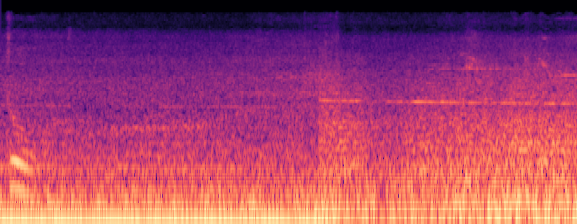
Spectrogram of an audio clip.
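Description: Traffic on a busy city road, cars and auto-rickshaws running past, with a steady low rumble that stops suddenly a little past halfway.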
